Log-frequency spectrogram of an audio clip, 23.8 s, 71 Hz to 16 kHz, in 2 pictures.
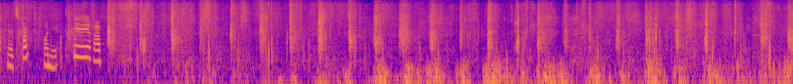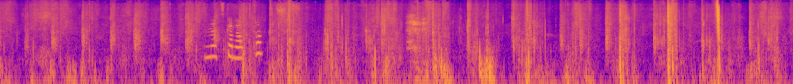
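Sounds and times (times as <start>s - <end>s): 
footsteps of a person trotting with a hobby horse: 0.0s - 23.7s
speech: 0.1s - 2.3s, 15.3s - 15.9s.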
